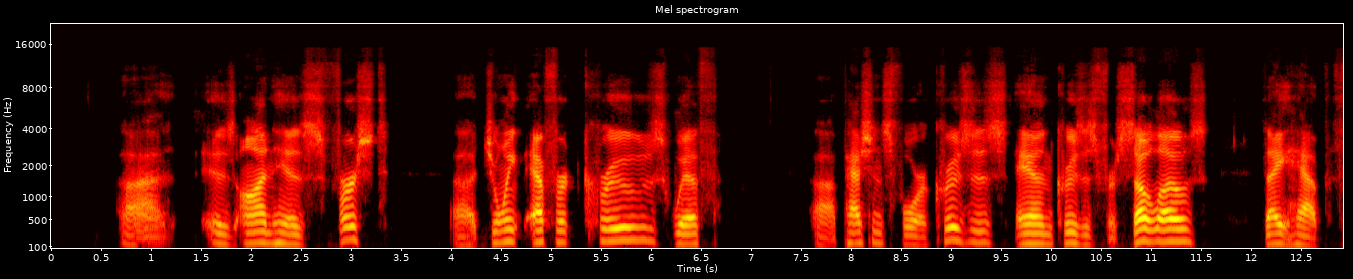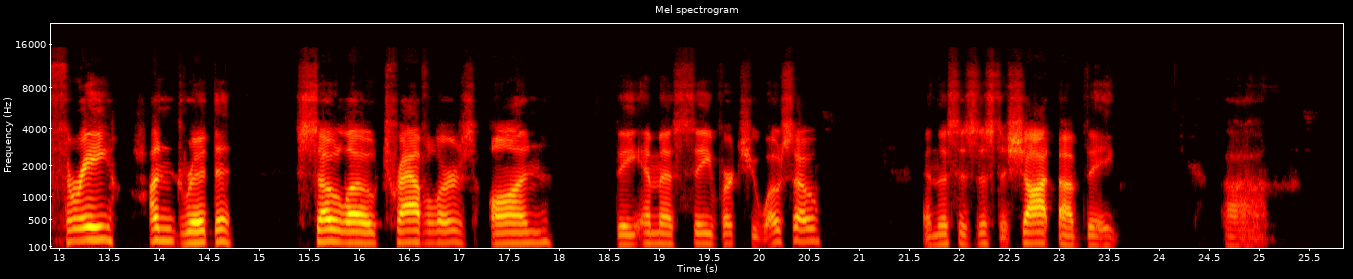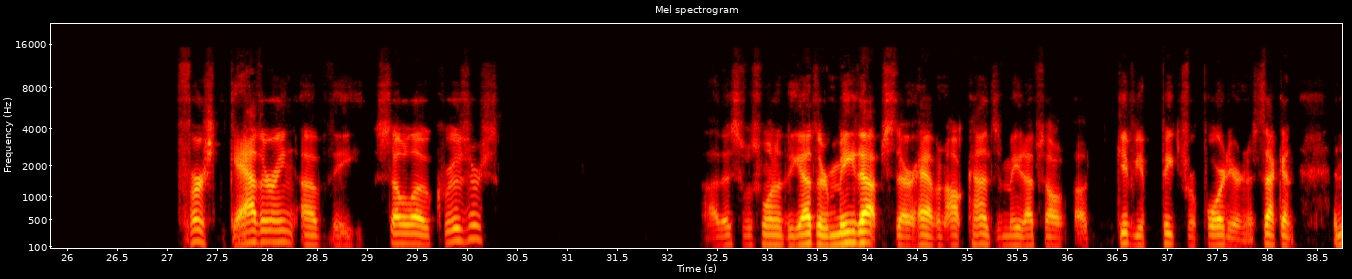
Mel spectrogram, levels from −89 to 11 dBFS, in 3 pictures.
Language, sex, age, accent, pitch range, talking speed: English, male, 60-79, American, 130-155 Hz, 105 wpm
